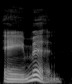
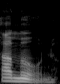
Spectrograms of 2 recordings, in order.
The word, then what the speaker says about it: Amun: sounds like the word amen pending how you pronounce it anyway his name was amoon or amman pending where you look some references actually have his name as amen he eventually became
